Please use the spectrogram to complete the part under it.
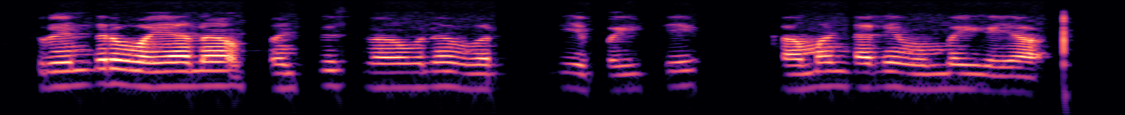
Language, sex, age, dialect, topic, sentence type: Marathi, male, 25-30, Northern Konkan, banking, statement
